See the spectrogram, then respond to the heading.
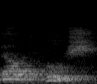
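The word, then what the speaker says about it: Belle Fourche: And now here I am near Belfourche, which is pronounced by the locals Belfouche for some reason, North Dakota, which says it is the true center of the nation.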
